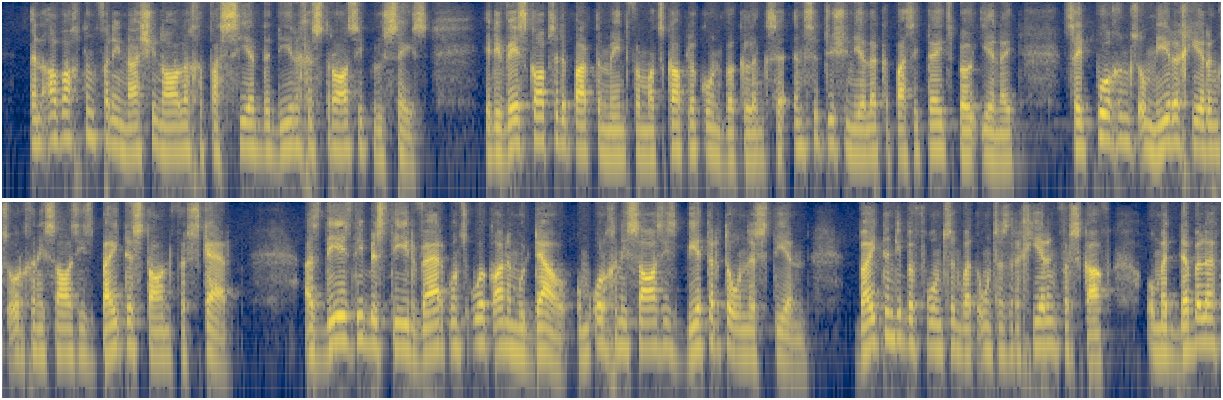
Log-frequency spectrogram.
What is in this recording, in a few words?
afrikaans; minister londt; DSD continues to assist NPOs as deregistration for non-compliance begins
